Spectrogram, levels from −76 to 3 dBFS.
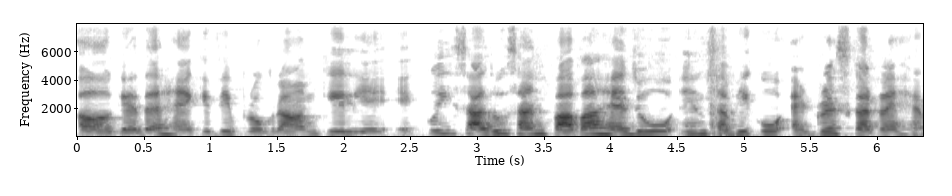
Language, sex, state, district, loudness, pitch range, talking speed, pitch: Hindi, female, Bihar, Jahanabad, -24 LUFS, 180-200 Hz, 210 wpm, 185 Hz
